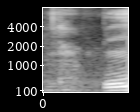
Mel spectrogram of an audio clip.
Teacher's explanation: जब ला का उच्चारण करते हैं तो हमारी जीभ ऊपर की तरफ उठ जाती है और मुड़ जाती है, और मुड़ने के बाद दोनों तरफ से सांस बाहर निकलती है तो अगल बगल हो जाता है। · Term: पार्श्विक ध्वनि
